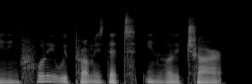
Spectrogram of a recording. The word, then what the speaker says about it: char: char because like ch I know it stands for character so it should be maybe car but simply because of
